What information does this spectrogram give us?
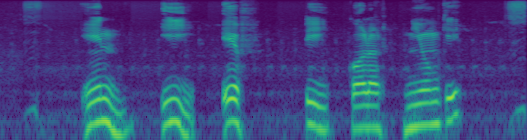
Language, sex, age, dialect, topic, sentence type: Bengali, male, <18, Standard Colloquial, banking, question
